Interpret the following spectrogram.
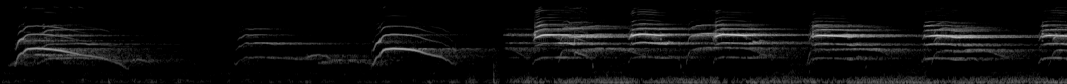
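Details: Kittens, domestic cats, calling: a few drawn-out descending mews at first, then a quick run of shorter, very high, insistent meows roughly once a second, with a faint low rumble beneath the later calls.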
